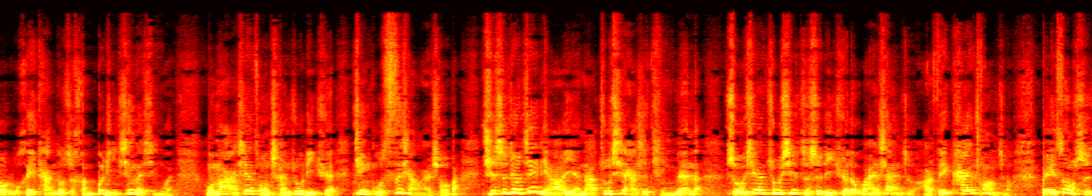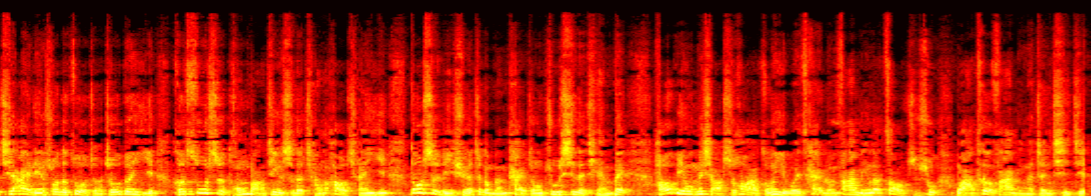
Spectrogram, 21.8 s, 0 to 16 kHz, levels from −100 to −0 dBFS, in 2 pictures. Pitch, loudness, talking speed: 185 Hz, -17 LUFS, 355 characters per minute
